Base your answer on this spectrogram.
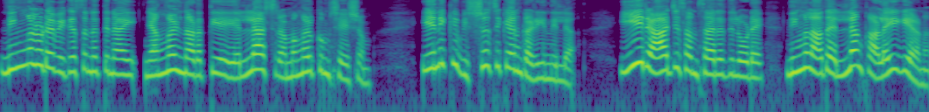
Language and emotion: Malayalam, angry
